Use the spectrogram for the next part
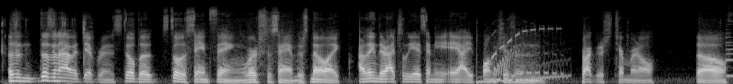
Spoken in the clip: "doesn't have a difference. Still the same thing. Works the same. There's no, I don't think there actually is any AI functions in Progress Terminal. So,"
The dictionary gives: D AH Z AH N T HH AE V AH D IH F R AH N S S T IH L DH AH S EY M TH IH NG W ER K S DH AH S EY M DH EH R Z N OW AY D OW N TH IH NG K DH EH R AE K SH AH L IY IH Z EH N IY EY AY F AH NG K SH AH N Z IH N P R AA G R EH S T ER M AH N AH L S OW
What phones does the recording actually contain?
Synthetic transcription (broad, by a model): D AH Z AH N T HH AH V AH D IH F R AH N S S T IH L DH AH S EY M TH IH NG W ER K S DH AH S EY M DH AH R Z N OW AY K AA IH TH IH NG K DH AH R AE K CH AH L IY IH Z EH N IY EY AY F AH NG K SH AH N Z IH N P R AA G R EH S T ER M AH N L S OW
